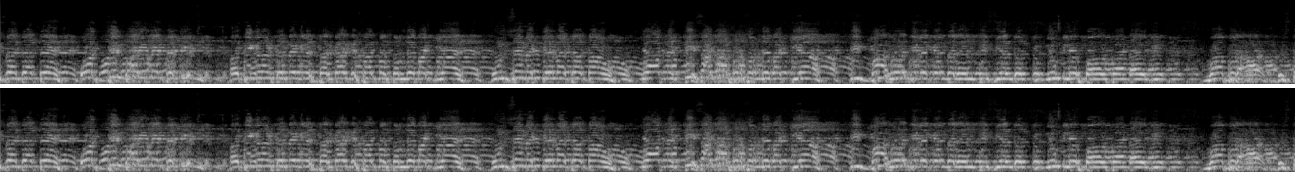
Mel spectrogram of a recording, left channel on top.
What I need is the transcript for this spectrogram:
चाहते हैं और जिन भाई ने जमीन अधिग्रहण करने के लिए सरकार के साथ में समझौता किया है उनसे मैं कहना चाहता हूँ कि आपने 30,000 पर समझौता किया कि बागड़ जिले के अंदर एनपीसीएल जो न्यूक्लियर पावर प्लांट आएगी वहाँ पर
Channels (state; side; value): identical; both; correlation 1.00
